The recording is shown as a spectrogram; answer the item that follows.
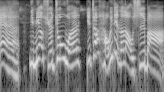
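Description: A cartoonish character voice speaks in a high pitch at a moderate pace. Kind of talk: cartoon comic acting. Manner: cocky, teasing, energetic.

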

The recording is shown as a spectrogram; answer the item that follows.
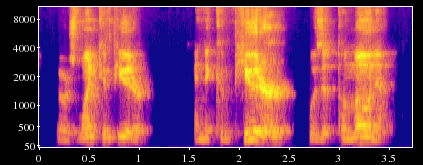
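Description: Over a quiet background with audible room echo, a man speaks with an American accent. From California (Watsonville area); California. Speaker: strawberry farmer and farm manager; guest. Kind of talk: guest lecture. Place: home room. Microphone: video call.

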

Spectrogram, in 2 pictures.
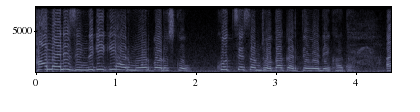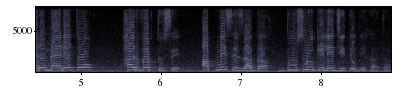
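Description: Over light background noise, a woman talks at a fairly slow pace in a high pitch. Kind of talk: spoken word poetry and commentary. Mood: earnest, emotional. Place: stage. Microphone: studio mic.

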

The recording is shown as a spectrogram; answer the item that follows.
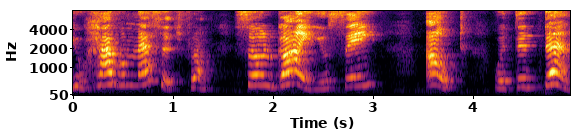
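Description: A woman's raised, projected voice at an extremely high pitch, very slow in pace, bright and sharp in tone, with lively intonation and big swings in loudness. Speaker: audiobook reader. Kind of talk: audiobook reading of a story, narrated aloud. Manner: steady storyteller pace, formal and narrative.

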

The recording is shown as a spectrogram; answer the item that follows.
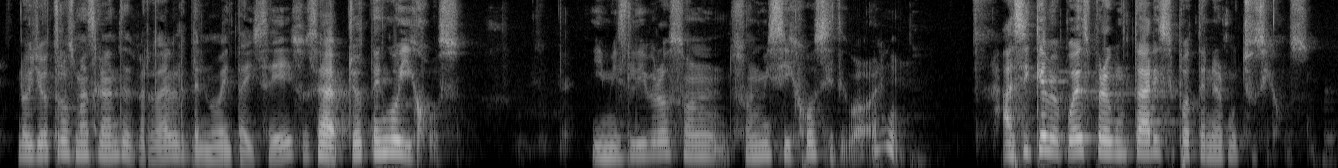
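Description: Over a quiet background, a woman with a Mexican accent and a dark, mellow tone speaks at a moderate pace with ordinary pitch variation and big swings in loudness. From Mexico, Jalisco. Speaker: writer. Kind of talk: author talk with students. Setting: live event with school audience. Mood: warm, playful. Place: hall.

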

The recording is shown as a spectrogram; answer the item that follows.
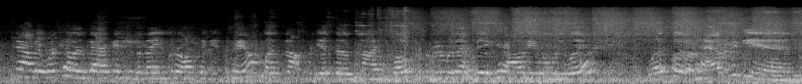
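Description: Over loud background noise, a woman talks at a moderate pace with hardly any pauses and ordinary pitch variation. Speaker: train conductor announcer. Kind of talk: ride announcement commentary. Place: train.

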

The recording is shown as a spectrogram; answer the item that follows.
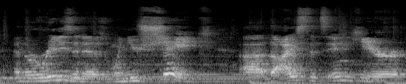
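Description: A man is speaking. Clear music plays in the background, and there is audible room echo. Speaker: home bartender demonstrating cocktails. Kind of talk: tutorial. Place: home room. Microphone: camera far.

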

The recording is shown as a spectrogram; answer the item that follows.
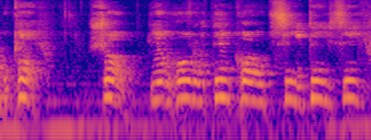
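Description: A put-on character voice, female-sounding and extremely high-pitched, with monotone, flat intonation, a moderate pace, and slight echo. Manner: conspiratorial, rambling, comic.

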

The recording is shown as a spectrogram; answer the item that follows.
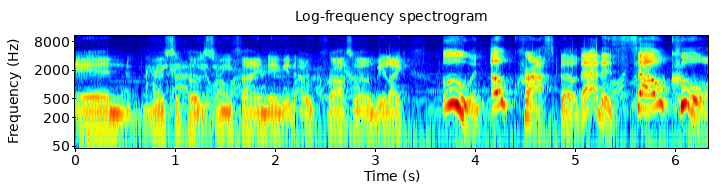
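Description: Music is playing in the background. The man talks at a fairly slow pace. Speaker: gaming video co-host, playing the game. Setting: recording at home with a microphone, playing a video game. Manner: loud.

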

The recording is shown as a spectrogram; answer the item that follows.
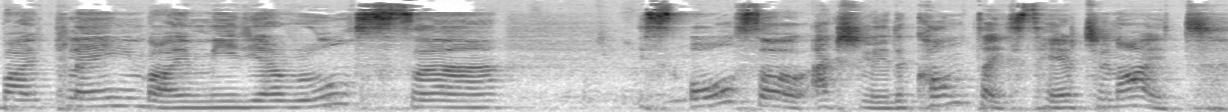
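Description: Speaking with a Norwegian accent at a very slow pace, a woman leaves long, frequent pauses and shows ordinary pitch variation over light background noise. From Norway. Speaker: charity communications head; panel debater. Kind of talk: panel debate. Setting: stage with audience. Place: stage. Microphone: handheld.

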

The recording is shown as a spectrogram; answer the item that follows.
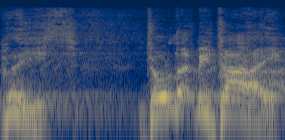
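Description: Using a put-on character voice, a man talks slowly at a high pitch, with a fairly bright tone, lively intonation and vocal fry.

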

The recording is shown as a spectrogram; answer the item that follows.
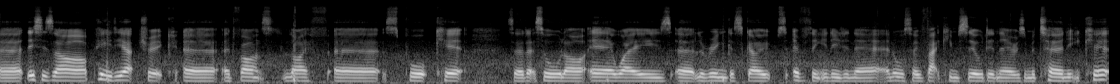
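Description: An ordinary speaking voice at a moderate pace, recorded with a dry sound with no echo and light background noise. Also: woman. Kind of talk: interview answer and kit walkthrough. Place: street.

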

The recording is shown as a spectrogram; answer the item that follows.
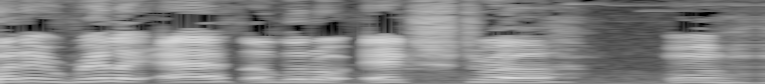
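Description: A high-pitched woman at a fairly slow pace, dry sound with no echo, faint music in the background. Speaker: food vlogger. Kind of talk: casual vlog chat, restaurant review. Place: car. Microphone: phone near.

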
